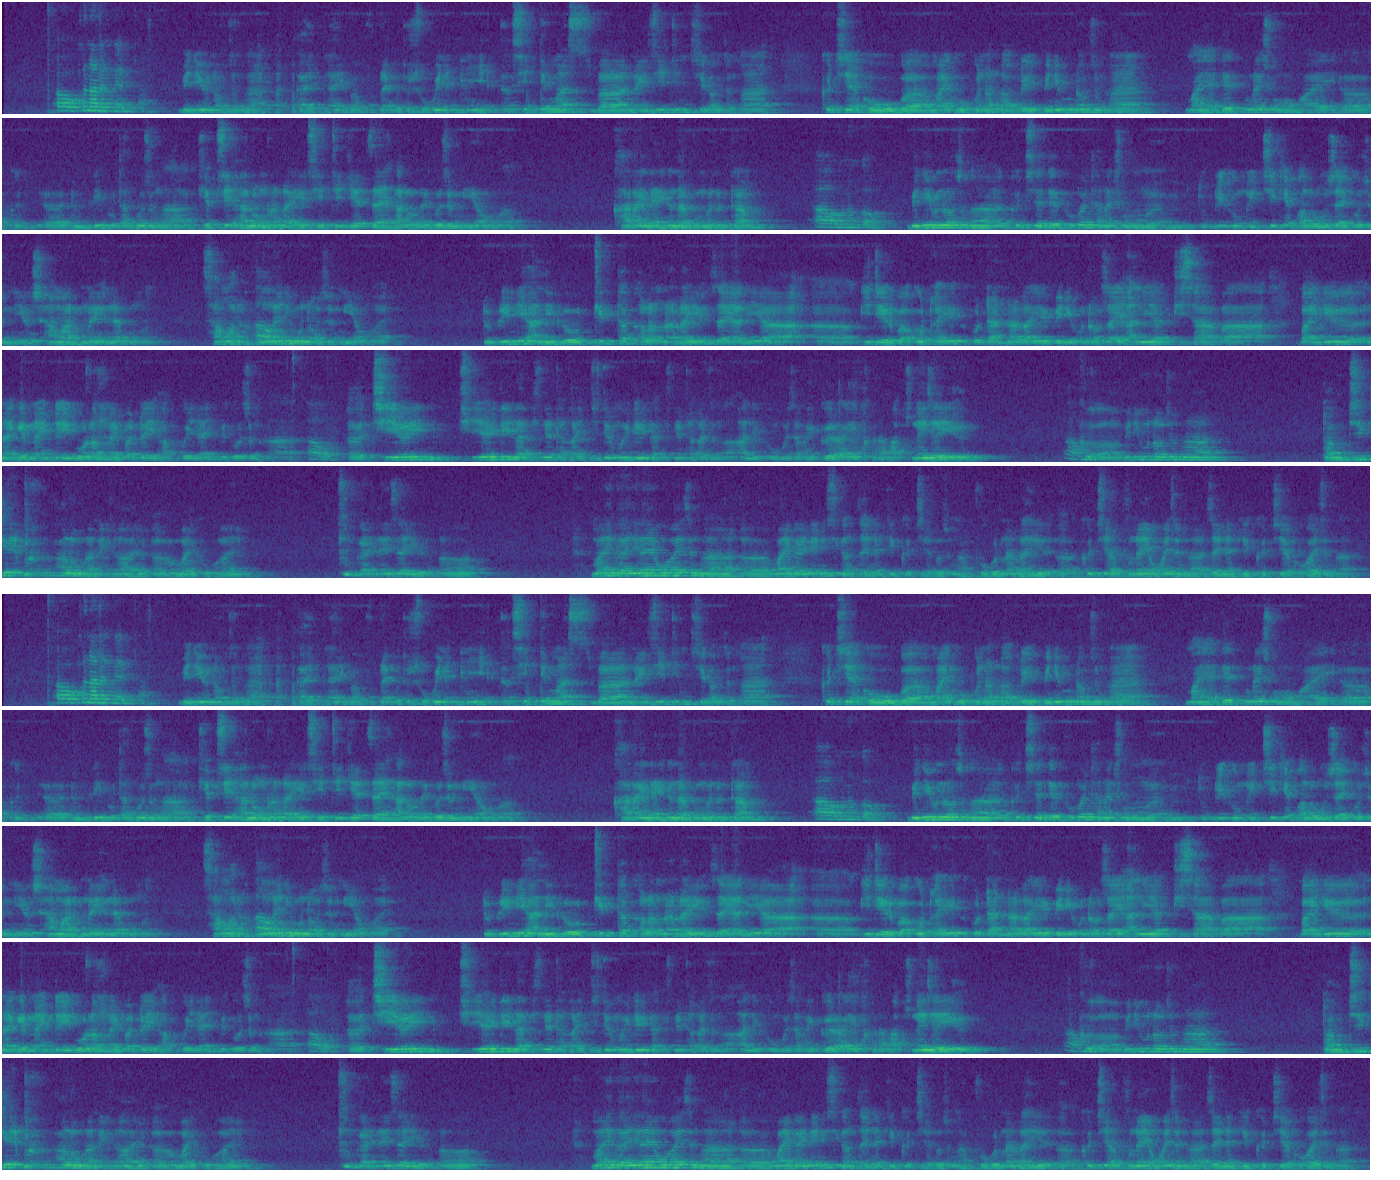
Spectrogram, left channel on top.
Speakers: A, on the left; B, on the right.
A: औ खोनादोंदे नोंथां
B: बेनि उनाव जोंहा गायनाय बा फुनाय बोथोर सफैनायनि से मास बा नैजि दिन सिगां जोंहा खोथियाखौ बा माइखौ फोना लाग्रोयो बेनि उनाव जोंहा माइया देरफुनाय समावहाय दुब्लि फोथारखौ जोंहा खेबसे हालौवना लायो सेथि खेब जाय हालेवनायखौ जोंनियाव खारायनाय होनना बुङो नोंथां
A: औ नंगौ
B: बिनि उनाव जोंहा खोथिया देरफुबाय थानाय समावनो दुब्लिखौ नैथि खे फालौवो जायखौ जोंनियाव सामार होनाय होनना बुङो सामार होखांनायनि
A: औ
B: उनाव जोंनियाव ओ दुब्लिनि आखौ थि थ खालाम लायो जाय आलिया गिदिर बा गथायै बेखौ दानना लायो बेनि उनाव जाय आलिया फिसा बा बायनो नागिरनाय दै गलांनाय बा दै हाबफैनाय बेखौ जोंहा
A: औ
B: थियै थियै दै लाखिनो थाखाय दिदोमै दै लाखिनो थाखाय जोंहा आलिखौ मोजाङै गोरायै खोना लाफिननाय जायो
A: औ
B: ओ बिनि उनाव जोंहा थामथि गेब हालौवनानैहाय माइखौहाय गायनाय जायो ओ माइ गायनायावहाय जोंहा माइ गायनायनि सिगां जायनाखि खोथियाखौ जोंहा फुग्रना लायो खोथिया फुनायावहाय जोंहा जायनाखि खथियाखौ हाय जोंहा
